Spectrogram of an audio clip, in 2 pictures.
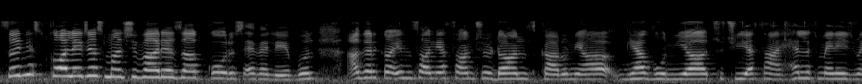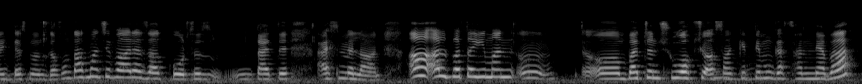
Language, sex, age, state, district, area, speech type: Kashmiri, female, 18-30, Jammu and Kashmir, Budgam, rural, spontaneous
